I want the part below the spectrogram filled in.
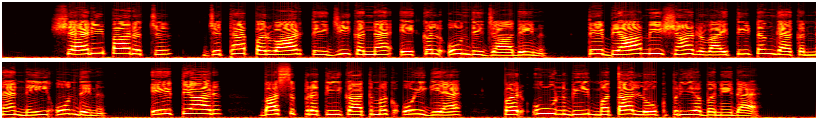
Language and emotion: Dogri, neutral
